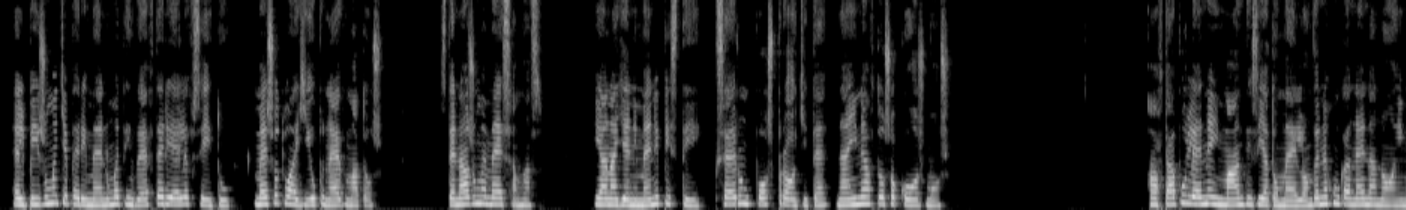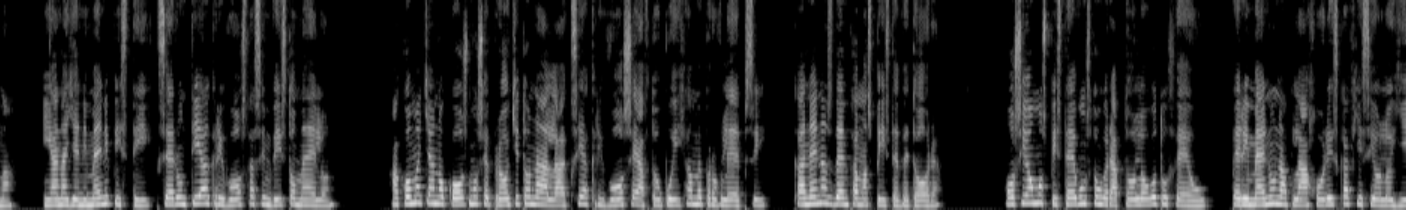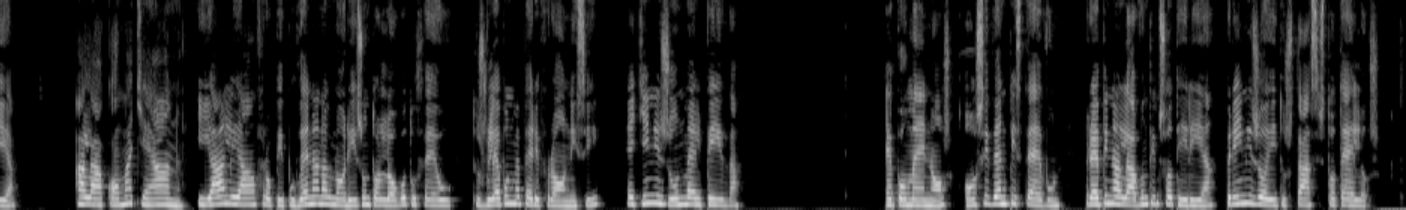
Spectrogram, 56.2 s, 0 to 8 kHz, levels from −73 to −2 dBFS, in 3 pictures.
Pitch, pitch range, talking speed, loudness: 240 Hz, 225-260 Hz, 125 wpm, -20 LUFS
